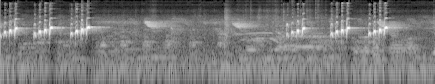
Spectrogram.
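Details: Actively singing sooty-headed bulbul repeats crisp four-note phrases that climb in pitch, in two bursts of three separated by a pause holding softer high whistles.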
